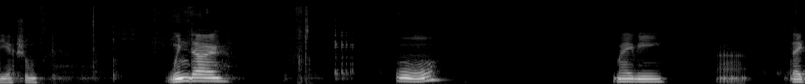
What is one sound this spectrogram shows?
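Plastic banknotes crinkle softly as they are handled.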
